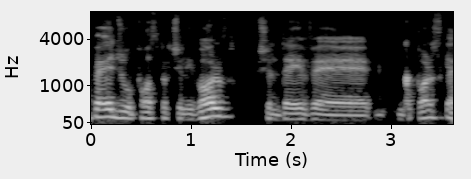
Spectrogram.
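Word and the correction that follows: Sapolsky: אני תמיד שוכר איך מבטאים את השם שלו. סופלסקי. סופלסקי. גייב סופלסקי. בדיוק, גייב סופלסקי.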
